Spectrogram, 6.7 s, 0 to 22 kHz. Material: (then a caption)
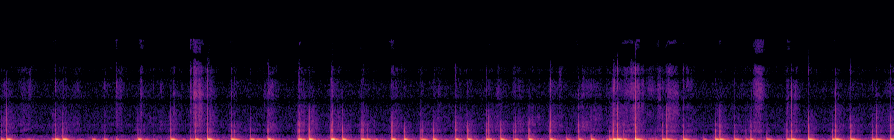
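Cork. A solid, round, flat cork disk held flat on the palm is tapped with fingertips and short nails in a quick, uneven run of around forty taps. Each tap is a soft, dull, low thud centered near 105 Hz with almost no high end, dying away almost instantly.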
